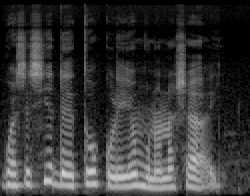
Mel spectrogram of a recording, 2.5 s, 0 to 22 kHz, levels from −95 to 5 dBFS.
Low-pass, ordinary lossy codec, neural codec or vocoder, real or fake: 19.8 kHz; none; none; real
